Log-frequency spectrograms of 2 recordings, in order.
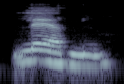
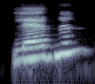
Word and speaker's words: lerne: So guys, E at the end should be pronounced as a in German. Yeah? So lerne and not lernen.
